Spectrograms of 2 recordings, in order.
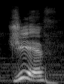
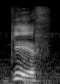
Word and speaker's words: GIF: pron and it was like, oh yeah, it's pronounced GIF with a J on the shirt, not GIF, spelled the way you actually spell GIF.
